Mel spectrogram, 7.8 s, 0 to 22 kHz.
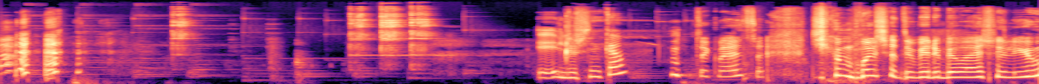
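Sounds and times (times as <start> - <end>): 
laughter: 0.0 - 0.7
glasses clinking in a toast: 1.1 - 3.6
speech: 4.0 - 7.7.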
